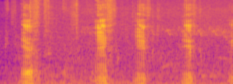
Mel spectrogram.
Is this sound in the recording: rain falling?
no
